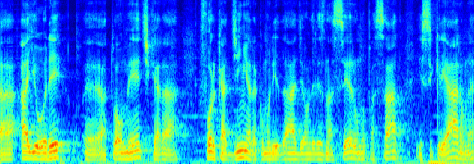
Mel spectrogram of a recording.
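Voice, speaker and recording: A man's voice with noticeable background noise. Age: 60s. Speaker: politician. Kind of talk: interview.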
